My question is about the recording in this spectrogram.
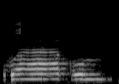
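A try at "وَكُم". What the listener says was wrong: Yuk, kafnya jangan terlalu ke belakang. Jangan terlalu ke belakang kafnya, agak depanan dikit ya tempatnya, titik tumpunya. Kalau ke belakangan dia mirip-mirip sama kof nanti. Sedangkan kaf itu ada hamzahnya ya. Wakum.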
